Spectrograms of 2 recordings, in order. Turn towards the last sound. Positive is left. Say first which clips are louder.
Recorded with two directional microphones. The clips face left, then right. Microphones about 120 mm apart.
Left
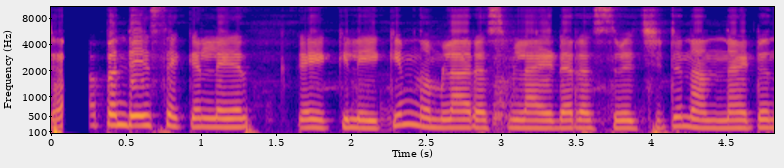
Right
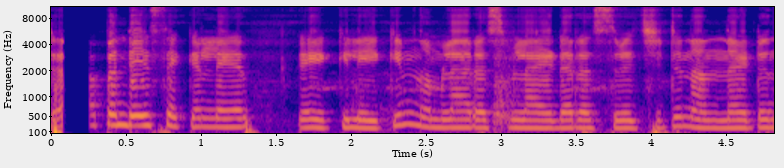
# left 4 dB
turn(degrees=55)  # may be behind; listen again after turning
